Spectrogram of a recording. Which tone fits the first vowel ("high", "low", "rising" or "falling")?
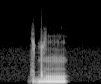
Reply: low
